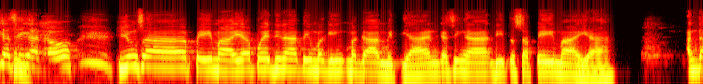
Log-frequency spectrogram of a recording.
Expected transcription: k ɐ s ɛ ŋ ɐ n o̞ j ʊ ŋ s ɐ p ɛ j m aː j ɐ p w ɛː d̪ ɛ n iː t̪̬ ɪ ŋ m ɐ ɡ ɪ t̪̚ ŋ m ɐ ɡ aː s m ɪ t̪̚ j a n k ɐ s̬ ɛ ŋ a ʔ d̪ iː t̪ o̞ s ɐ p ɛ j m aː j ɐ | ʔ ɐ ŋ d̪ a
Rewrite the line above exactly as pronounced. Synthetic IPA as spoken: k ɐ s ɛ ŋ ɐ n o̞ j ʊ ŋ s ɐ p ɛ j m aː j ɐ p w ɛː d̪ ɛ n aː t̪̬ ɪ ŋ m ɐ ɡ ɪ ŋ m ɐ ɡ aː m ɪ t̪̚ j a n k ɐ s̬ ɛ ŋ a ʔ d̪ iː t̪ o̞ s ɐ p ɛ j m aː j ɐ | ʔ ɐ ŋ d̪ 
